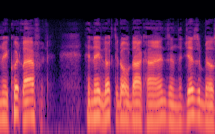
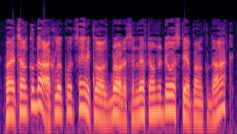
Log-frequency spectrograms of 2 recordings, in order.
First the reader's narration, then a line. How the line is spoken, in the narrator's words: hollering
